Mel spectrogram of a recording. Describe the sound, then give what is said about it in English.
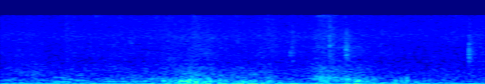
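Steady, soft rain hisses across the whole clip, with a low rumble underneath like thunder. It stays faint and even throughout, and nobody speaks. “I think it has stopped raining.”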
